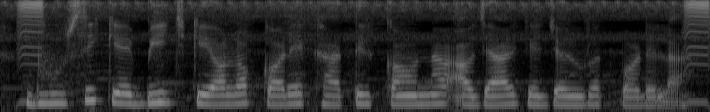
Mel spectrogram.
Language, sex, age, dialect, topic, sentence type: Bhojpuri, female, 18-24, Southern / Standard, agriculture, question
